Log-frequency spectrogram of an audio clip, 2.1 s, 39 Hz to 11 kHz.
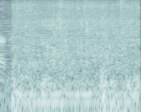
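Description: Steady rumbling noise of a fishing boat under way at trolling speed, about 3 mph.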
